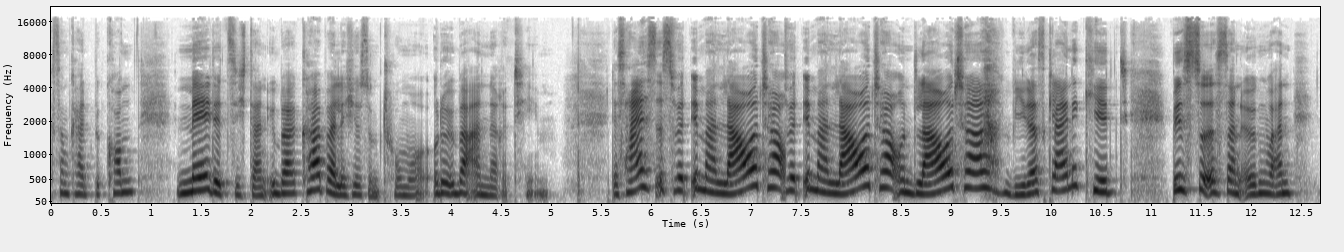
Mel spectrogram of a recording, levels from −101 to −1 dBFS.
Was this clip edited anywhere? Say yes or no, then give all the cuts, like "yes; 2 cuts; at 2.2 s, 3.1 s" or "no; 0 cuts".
yes; 1 cut; at 7.3 s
